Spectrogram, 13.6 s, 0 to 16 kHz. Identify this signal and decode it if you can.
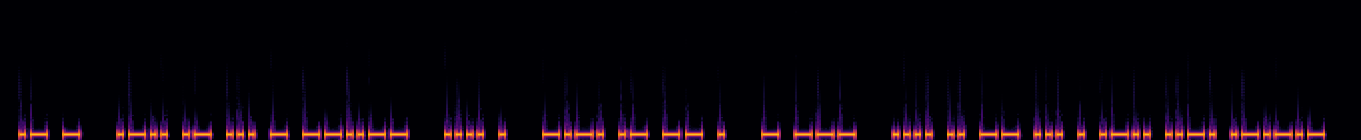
Morse code, heard as a keyed tone, about 21 wpm, 700 Hz. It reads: AT LAST, HE CAME TO HIMSELF.
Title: Sentences from Top 1600 Words 22wpm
